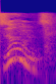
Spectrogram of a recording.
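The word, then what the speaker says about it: zounds: objection what's Z it's pronounced zoons it means God's wounds a medieval exclamation killing yikes why are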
